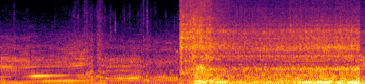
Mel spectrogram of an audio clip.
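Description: A drag-race car engine idles with a low, uneven burble, then abruptly roars into a loud, sustained rev that holds to the end, with no talking.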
